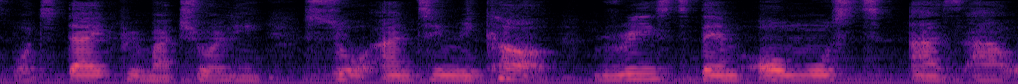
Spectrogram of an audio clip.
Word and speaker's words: Michal: Michal, pronounced as Michal with a very soft K, is the Hebrew female version of Michael.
